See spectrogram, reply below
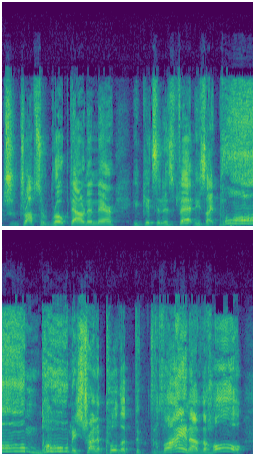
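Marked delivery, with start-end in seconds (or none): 2.7-4.0 high, drawn-out car noise; cartoonish high-pitched revving; imitated engine boom.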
